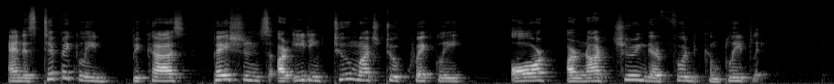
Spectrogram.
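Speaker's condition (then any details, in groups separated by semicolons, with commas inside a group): No condition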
